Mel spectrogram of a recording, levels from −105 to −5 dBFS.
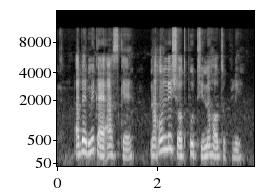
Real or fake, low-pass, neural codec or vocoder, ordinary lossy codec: real; 10.8 kHz; none; none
